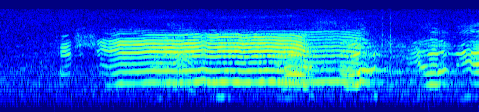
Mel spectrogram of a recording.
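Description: One high-pitched voice yelling, starting about half a second in and held for over a second on a nearly steady pitch.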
